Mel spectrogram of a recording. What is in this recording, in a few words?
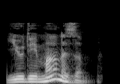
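"eudaemonism", British English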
